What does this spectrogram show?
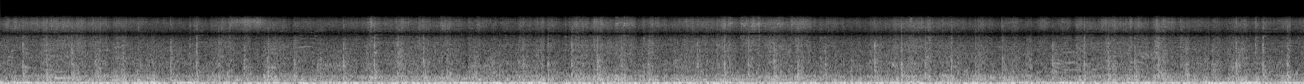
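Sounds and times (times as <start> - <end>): freight train rumbling past: 0.0 - 13.0
wheels clicking over rail joints: 0.0 - 13.0.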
